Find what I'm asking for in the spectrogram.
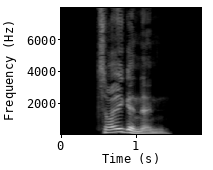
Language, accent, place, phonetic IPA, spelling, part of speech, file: German, Germany, Berlin, [ˈt͡sɔɪ̯ɡɪnən], Zeuginnen, noun, De-Zeuginnen.ogg
- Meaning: plural of Zeugin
